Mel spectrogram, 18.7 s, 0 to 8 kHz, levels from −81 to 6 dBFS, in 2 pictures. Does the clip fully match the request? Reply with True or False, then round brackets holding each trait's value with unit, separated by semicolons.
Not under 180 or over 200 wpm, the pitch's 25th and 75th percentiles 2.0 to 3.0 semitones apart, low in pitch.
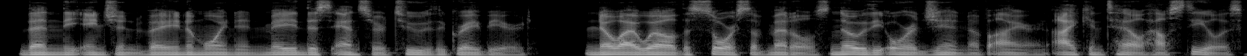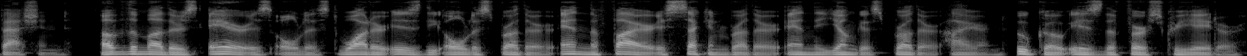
True (185 wpm; 2.7 semitones; 95 Hz)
